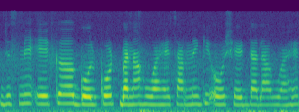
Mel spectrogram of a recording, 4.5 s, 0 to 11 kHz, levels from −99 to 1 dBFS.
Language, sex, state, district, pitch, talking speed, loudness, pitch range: Hindi, female, Uttar Pradesh, Budaun, 235 Hz, 175 wpm, -18 LUFS, 230-245 Hz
